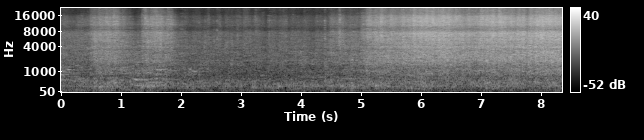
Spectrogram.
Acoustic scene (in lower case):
crowded indoor space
